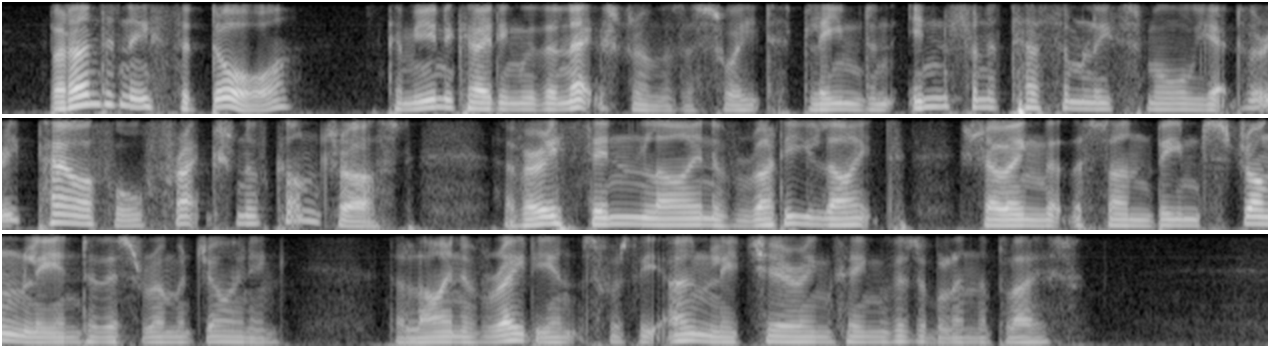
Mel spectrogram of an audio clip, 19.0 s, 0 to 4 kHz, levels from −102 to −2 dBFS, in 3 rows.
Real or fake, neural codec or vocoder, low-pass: real; none; 3.6 kHz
